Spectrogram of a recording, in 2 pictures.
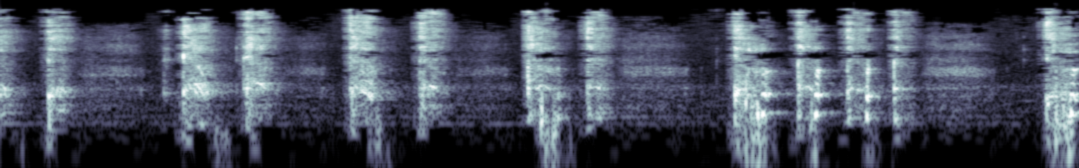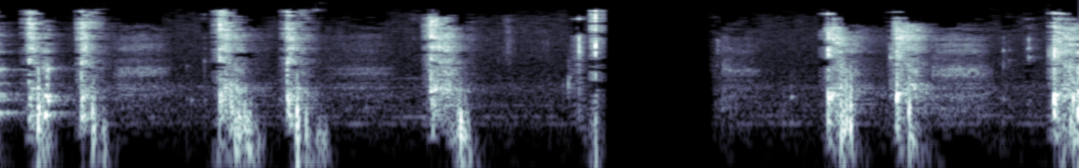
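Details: Persistent, repetitive dry cough: about twenty-five cough bursts in close runs over sixteen seconds, barely pausing, in a quiet room.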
